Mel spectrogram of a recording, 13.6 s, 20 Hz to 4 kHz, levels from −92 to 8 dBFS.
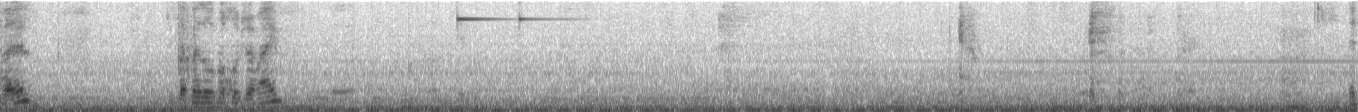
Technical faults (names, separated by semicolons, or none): none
